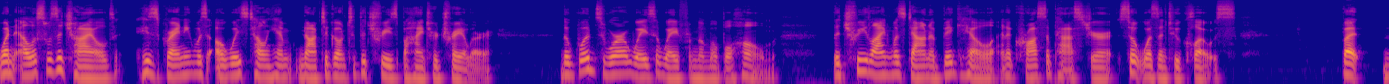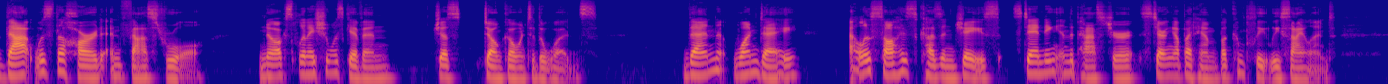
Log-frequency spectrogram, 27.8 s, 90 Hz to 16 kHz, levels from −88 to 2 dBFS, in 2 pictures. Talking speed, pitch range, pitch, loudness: 180 wpm, 135-170 Hz, 150 Hz, -31 LUFS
